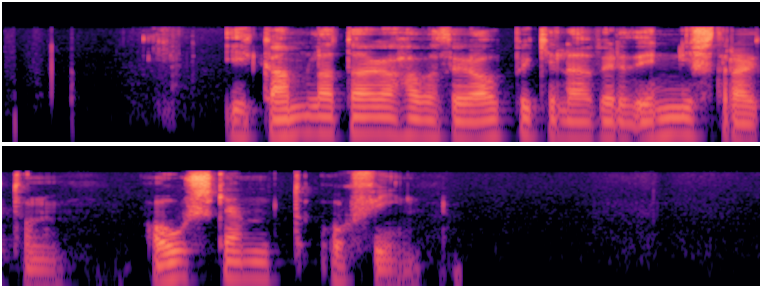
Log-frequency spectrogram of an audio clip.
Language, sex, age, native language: Icelandic, male, 20-29, Icelandic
